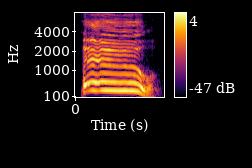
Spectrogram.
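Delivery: long, high, loud boo; imitated crowd booing. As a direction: boo like a whole rowdy bar. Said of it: "the bar boos her".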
